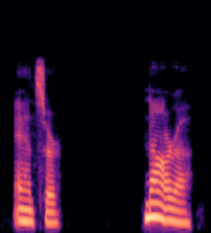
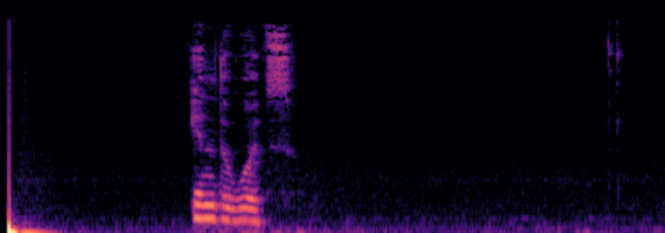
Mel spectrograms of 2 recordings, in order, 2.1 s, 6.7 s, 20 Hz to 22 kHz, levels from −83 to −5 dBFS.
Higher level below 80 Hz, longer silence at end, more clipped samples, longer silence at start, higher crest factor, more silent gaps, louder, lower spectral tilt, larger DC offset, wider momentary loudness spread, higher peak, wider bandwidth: second, -80 dBFS vs -30 dBFS; second, 0.2 s vs 3.75 s; neither; about the same, 0.15 s vs 0.05 s; second, 16 dB vs 24 dB; first, 0.71-1.01 s, 1.10-1.41 s vs none; first, -19 LUFS vs -29 LUFS; about the same, -5.5 dB/octave vs -5.5 dB/octave; neither; second, 8 LU vs 24 LU; about the same, -4 dBFS vs -2 dBFS; second, 9.2 kHz vs 15.5 kHz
